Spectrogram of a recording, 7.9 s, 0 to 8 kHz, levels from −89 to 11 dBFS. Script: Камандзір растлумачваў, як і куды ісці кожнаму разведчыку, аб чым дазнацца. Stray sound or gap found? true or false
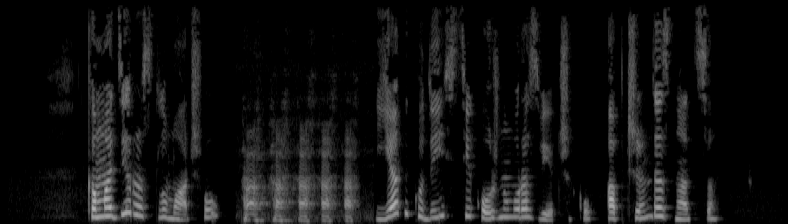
true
